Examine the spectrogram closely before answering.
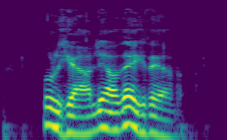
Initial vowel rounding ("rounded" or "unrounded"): rounded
